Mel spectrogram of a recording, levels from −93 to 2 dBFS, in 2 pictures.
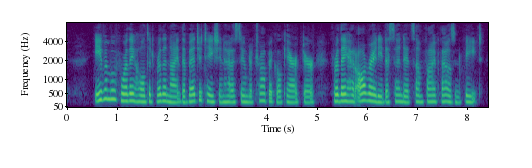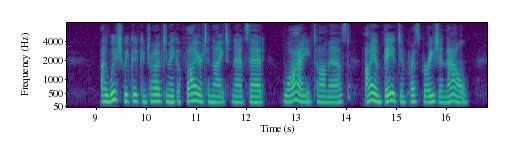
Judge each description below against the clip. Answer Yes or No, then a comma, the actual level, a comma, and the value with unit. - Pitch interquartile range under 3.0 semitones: Yes, narrow, 2.4 semitones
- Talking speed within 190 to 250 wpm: No, average, 155 wpm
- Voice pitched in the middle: No, high, 225 Hz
